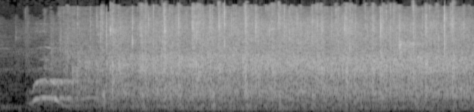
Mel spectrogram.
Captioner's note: audience applauding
